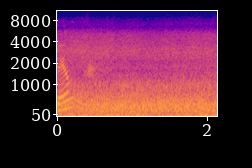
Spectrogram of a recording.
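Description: Steady rushing noise of surf on the shore and wind on the microphone.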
